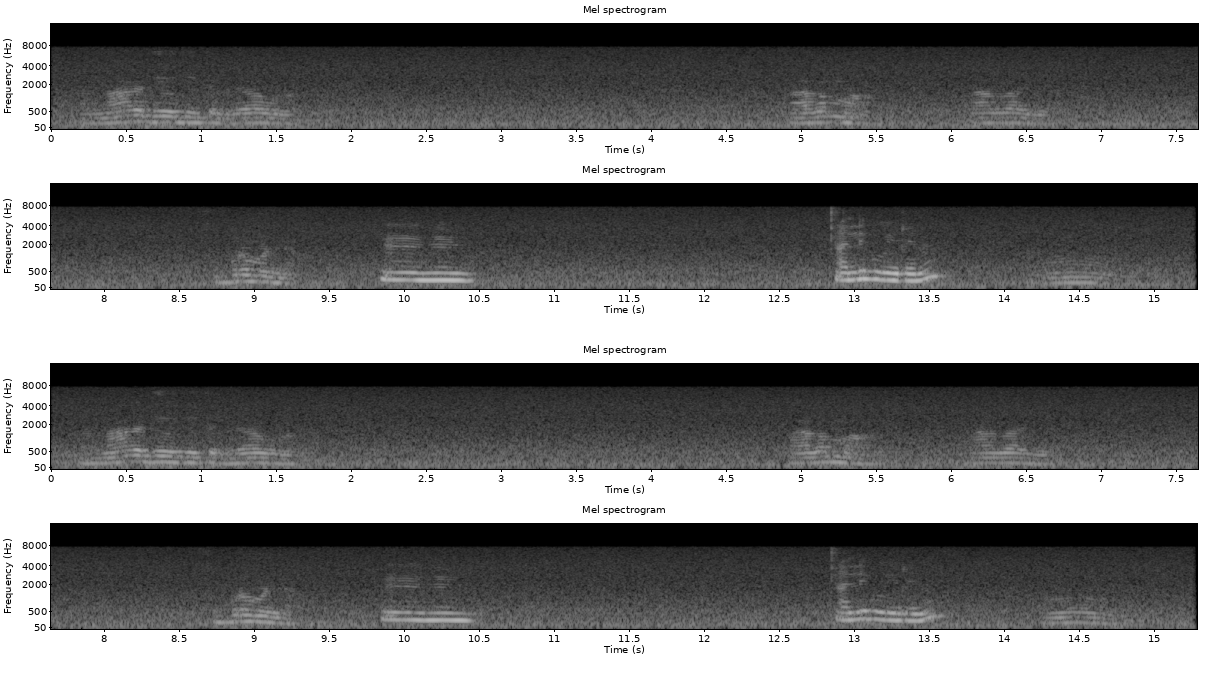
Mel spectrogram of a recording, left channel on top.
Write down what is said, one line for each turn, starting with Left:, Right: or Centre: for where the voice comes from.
Right: ನಾಗದೇವತೆೇತಲ್ರಿ ಅವರದು ನಾಗಮ್ಮ ನಾಗರಾಜ ಸುಬ್ರ್ಮಣ್ಯ
Left: ಹ್ಮ್ ಹ್ಮ್ ಅಲ್ಲಿ ಹೋಗಿ್ರೇನಾ
Right: ಹ್ಮ್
